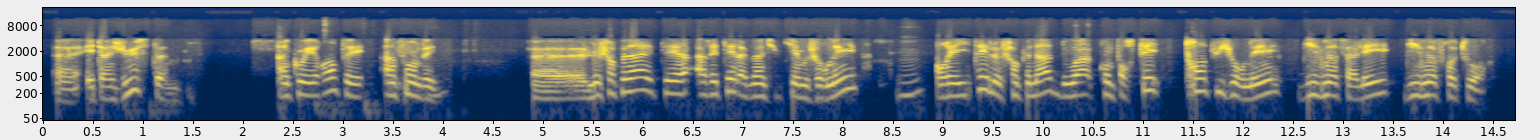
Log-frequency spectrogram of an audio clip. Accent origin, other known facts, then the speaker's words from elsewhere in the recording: Amiens, Hauts-de-France, France; Nous sommes d'Amiens, on a voulu rendre à la ville ce qu'elle nous a donné.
